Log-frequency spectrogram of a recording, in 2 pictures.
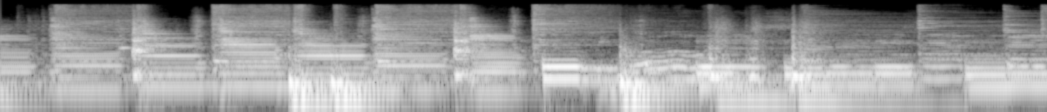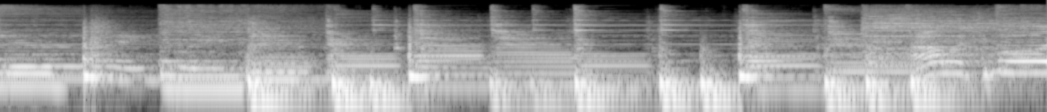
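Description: A band playing an instrumental passage: two guitars strumming chords over a drum kit, with no singing.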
